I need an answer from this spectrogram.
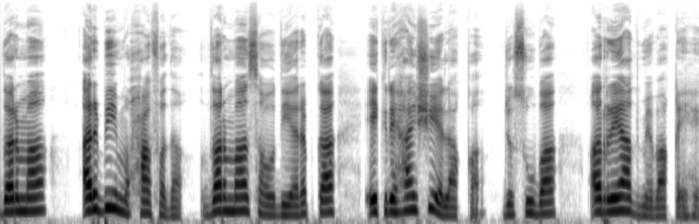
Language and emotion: Urdu, neutral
